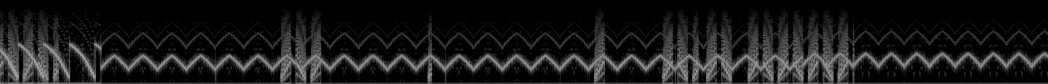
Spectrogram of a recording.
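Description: A wavering electronic siren tone rises and falls steadily.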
